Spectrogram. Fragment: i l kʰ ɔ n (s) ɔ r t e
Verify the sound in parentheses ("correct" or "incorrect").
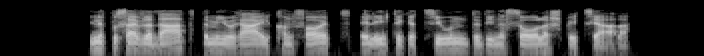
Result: incorrect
